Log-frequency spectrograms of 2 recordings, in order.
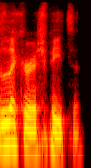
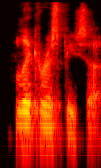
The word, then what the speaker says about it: Licorice Pizza: La Crosse Pizza. – Oh, it's Licorice Pizza. – Licorice Pizza, okay.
